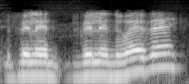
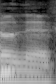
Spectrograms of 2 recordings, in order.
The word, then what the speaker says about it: Villeneuve: I think I would like to have seen Villeneuve. Is that how you say his name? Villeneuve.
